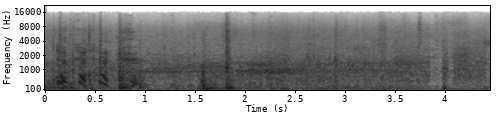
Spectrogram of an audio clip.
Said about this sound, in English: There's a car arriving.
